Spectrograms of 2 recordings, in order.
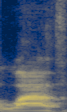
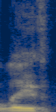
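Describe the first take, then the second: First: The word is said as 'lath'. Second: The word is said as 'lathe'. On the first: "I know that's how you say it" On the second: "I like saying lathe"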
